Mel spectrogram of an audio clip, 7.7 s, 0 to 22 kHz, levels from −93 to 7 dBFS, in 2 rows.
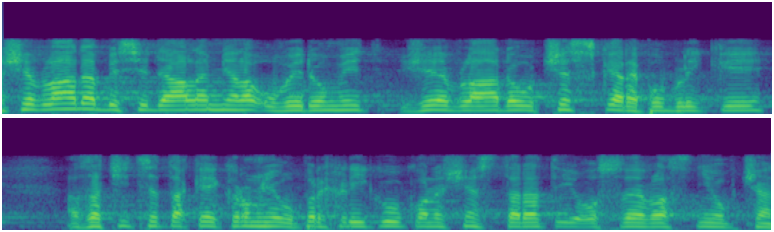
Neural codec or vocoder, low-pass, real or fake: vocoder, 44.1 kHz, 80 mel bands, Vocos; 5.4 kHz; fake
